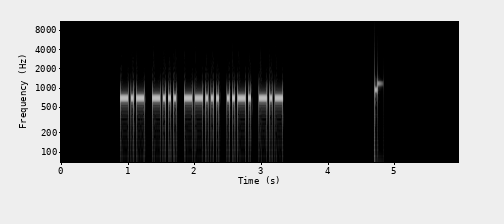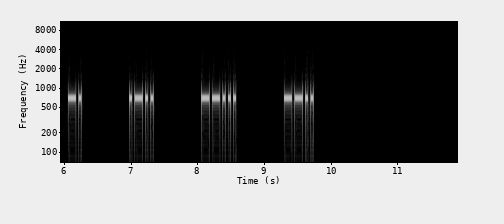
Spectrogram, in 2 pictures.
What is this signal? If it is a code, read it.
Morse code, heard as a keyed tone, about 30 wpm, spaced as for 16 wpm, 700 Hz. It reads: KB7FK NL7Z
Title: USA Call Signs - 6x Character Spacing - 30wpm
